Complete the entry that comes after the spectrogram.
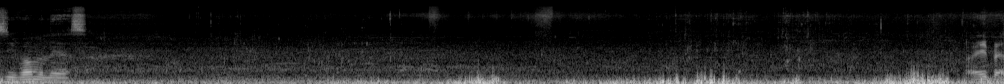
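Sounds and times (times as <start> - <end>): water rushing and splashing: 0.0 - 5.4, 6.1 - 10.0
wind buffeting microphone: 0.0 - 10.0.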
